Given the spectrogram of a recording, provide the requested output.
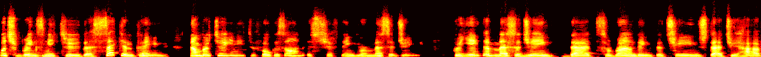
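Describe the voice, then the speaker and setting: In a normal speaking voice, a woman talks at a moderate pace with medium pitch and ordinary pitch variation, the sound dry and close with no echo. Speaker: marketing consultant. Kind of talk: presentation.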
